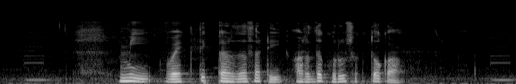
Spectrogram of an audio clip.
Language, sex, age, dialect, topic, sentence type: Marathi, male, 25-30, Standard Marathi, banking, question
